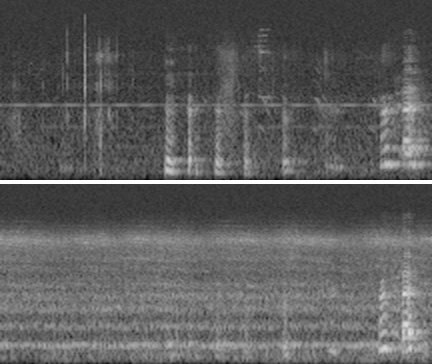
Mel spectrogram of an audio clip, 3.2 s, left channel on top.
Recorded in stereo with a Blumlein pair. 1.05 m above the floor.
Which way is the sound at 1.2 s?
40° left.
